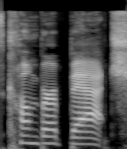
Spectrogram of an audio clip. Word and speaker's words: Cumberbatch: I'm going to make you pronounce his name right if it is the last thing I do. It is Cumberbatch.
